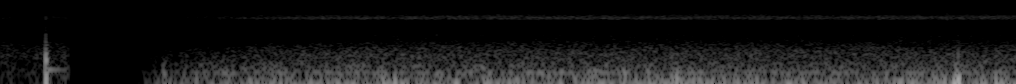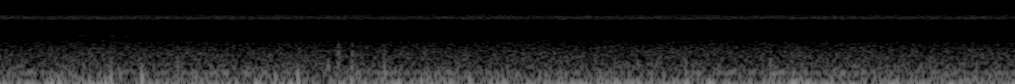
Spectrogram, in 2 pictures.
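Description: Steady low rumbling background noise with a faint high-pitched whine, and one faint click about five seconds in.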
